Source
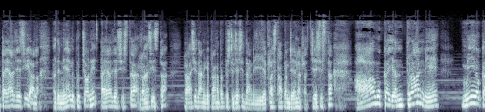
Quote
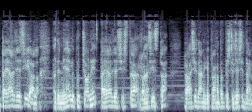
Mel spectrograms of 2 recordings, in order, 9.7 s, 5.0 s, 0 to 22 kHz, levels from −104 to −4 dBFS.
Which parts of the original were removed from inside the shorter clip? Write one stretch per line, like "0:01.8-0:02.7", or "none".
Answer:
none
